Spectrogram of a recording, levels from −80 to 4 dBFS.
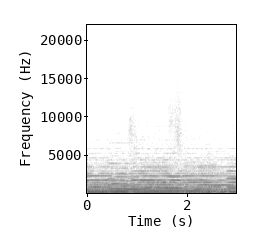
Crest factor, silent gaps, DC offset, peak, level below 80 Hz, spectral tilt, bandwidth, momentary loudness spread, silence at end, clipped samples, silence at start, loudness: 12 dB; none; under 0.1%; -22 dBFS; -64 dBFS; -7.5 dB/octave; 14 kHz; 3 LU; 0 s; under 0.1%; 0 s; -36 LUFS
